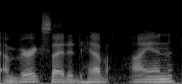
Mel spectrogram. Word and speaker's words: Ian: let's just get that out of the way because, you know, it's Ian, not Ian.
